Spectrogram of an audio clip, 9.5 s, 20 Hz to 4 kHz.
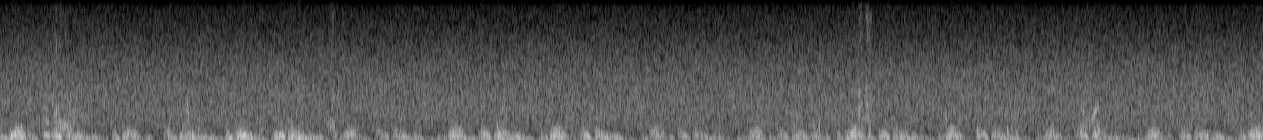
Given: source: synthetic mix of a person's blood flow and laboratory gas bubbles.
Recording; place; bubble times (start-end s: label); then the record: Doppler ultrasound of blood flow; precordium
0.00-0.02 s: bubbles
0.11-0.66 s: bubbles
1.93-1.99 s: bubbles
2.10-2.22 s: bubbles
2.42-2.59 s: bubbles
5.92-6.02 s: bubbles
6.08-6.56 s: bubbles
7.07-7.15 s: bubbles
7.30-7.38 s: bubbles
7.53-7.68 s: bubbles
8.06-8.32 s: bubbles
From the record:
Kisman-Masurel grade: 222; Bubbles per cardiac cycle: several, 3 to 8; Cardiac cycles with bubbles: 10 to 50%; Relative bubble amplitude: moderate (0.250 to 0.450); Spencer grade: 2 (many but less than half of the cardiac periods contain bubble signals, singularly or in groups); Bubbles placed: anywhere in the cardiac cycle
